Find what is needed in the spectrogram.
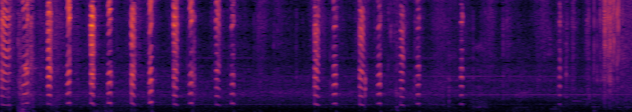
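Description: A plush toy's squeaker squeezed over and over, giving short high squeaks about five a second. There is a brief pause, then another run that stops a second before the end.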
